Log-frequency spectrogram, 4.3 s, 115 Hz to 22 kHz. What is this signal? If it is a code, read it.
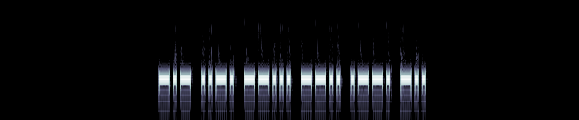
Morse code, heard as a keyed tone, about 45 wpm, 700 Hz. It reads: KF7ZPD
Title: USA Call Signs - 3x Character Spacing - 45wpm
